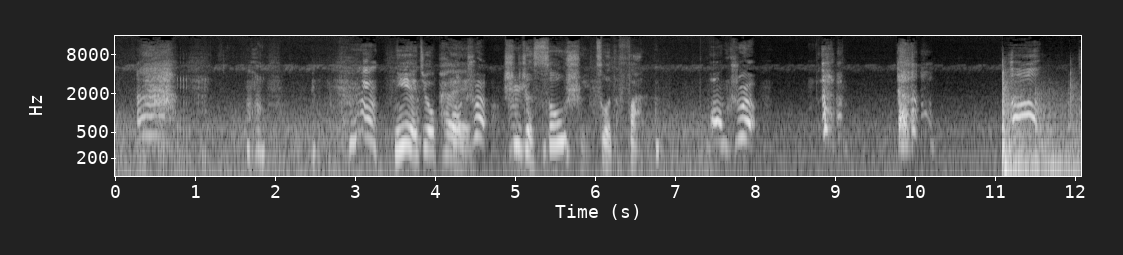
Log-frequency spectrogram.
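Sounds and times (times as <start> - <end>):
pig squealing: 0.3 - 1.2.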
